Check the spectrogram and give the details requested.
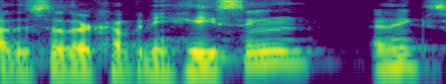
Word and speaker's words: Helsing: and I don't know how this other company hasting I think is how you pronounce it. Uh, Helsing.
